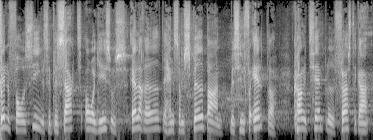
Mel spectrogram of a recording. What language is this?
Danish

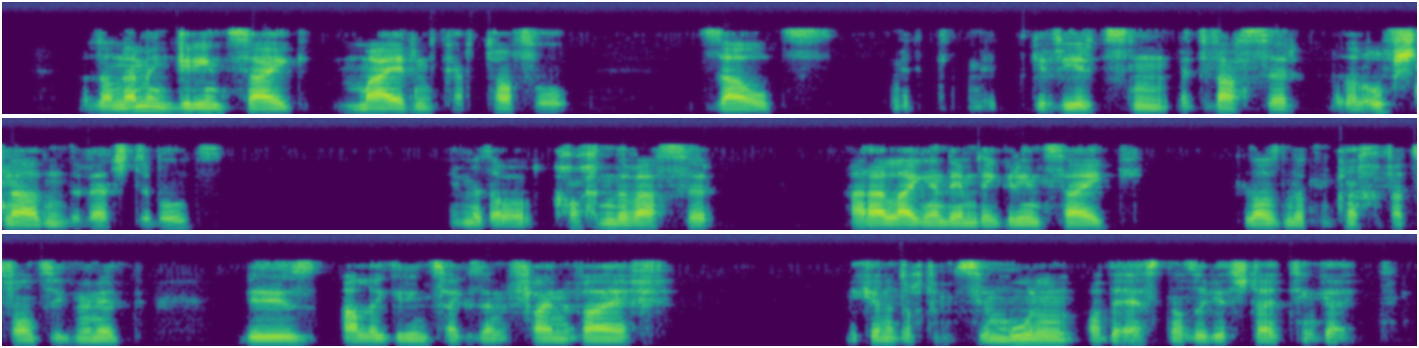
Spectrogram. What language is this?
Yiddish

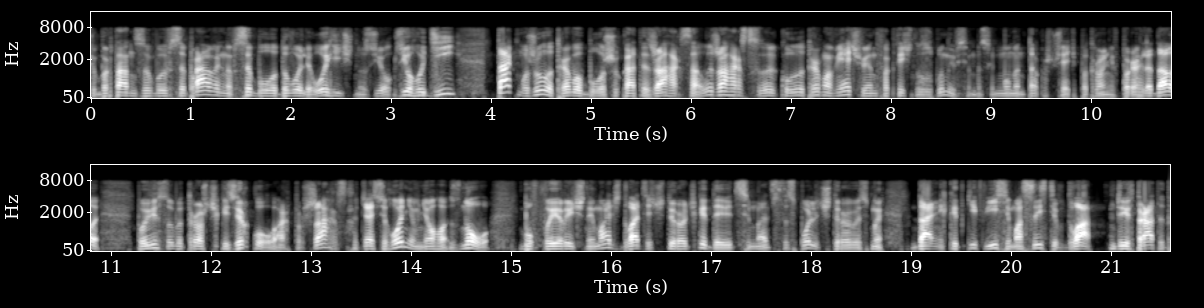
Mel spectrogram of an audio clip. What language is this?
Ukrainian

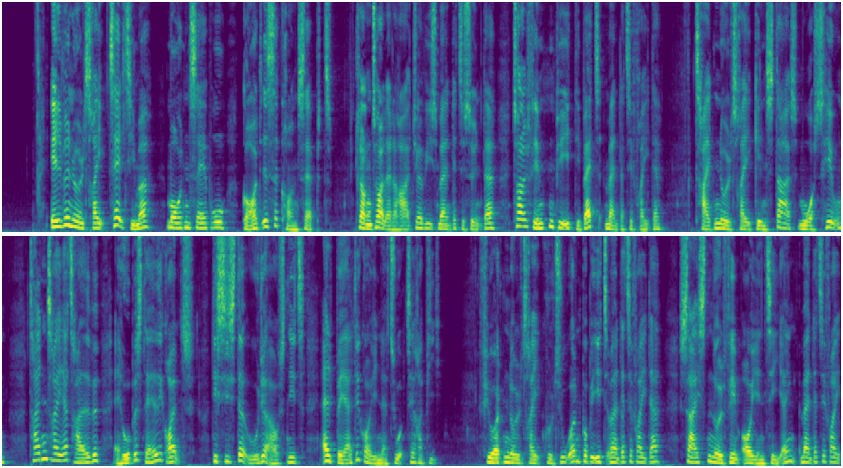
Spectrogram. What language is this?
Danish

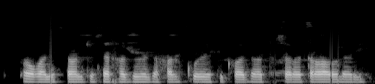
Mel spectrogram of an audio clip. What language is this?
Pashto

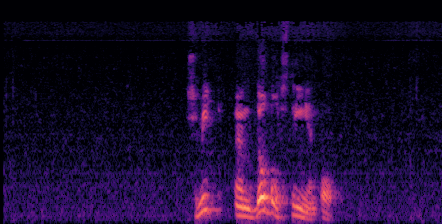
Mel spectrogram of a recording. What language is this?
Western Frisian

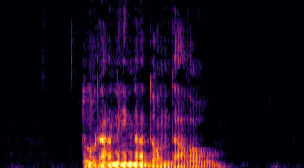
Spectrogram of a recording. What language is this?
Slovak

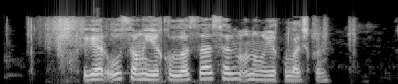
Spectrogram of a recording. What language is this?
Uyghur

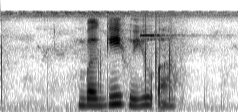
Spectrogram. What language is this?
Santali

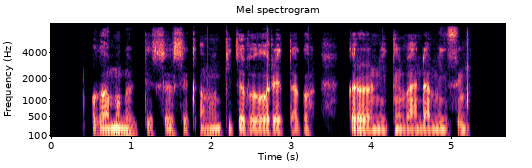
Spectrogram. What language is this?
Kalenjin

